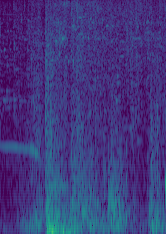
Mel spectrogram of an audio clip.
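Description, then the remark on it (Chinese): Tempered glass shatters with a sudden loud crash as a man who slipped on a teddy bear's eye crashes through it and flies out. About two seconds of dense, crackling, tinkling debris follow. A faint, thin tone slides slightly downward just before the impact. “撞碎了钢化玻璃，飞了出去。”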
